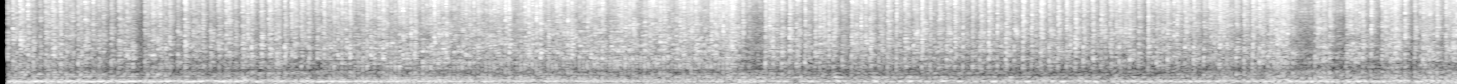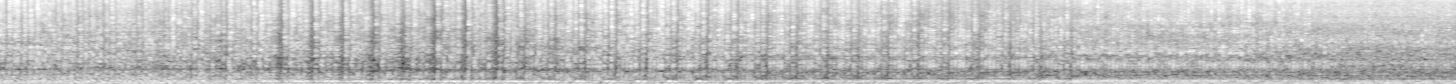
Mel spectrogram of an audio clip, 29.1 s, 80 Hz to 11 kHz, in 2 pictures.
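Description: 1994 Carrera 235 Viper boat's sterndrive engine idling steadily on its trailer, run out of the water on a garden-hose water supply.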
